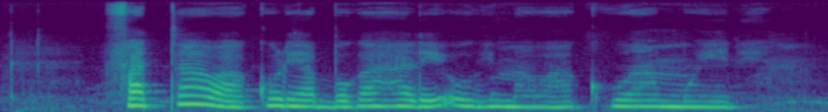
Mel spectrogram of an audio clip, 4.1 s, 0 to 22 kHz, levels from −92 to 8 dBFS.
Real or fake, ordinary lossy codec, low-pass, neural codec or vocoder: real; none; 19.8 kHz; none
